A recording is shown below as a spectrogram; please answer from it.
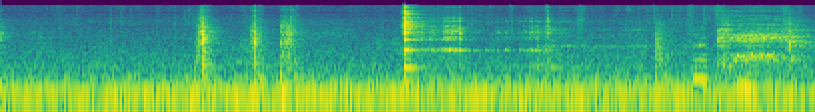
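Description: Light handling noises as dough is taken from a mixing bowl: a few soft clicks, then one sharp clink against the bowl about halfway through that rings briefly. A steady low hum runs underneath.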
